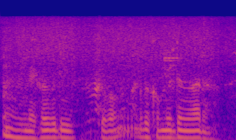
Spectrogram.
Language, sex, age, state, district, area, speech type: Bodo, male, 18-30, Assam, Udalguri, rural, spontaneous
